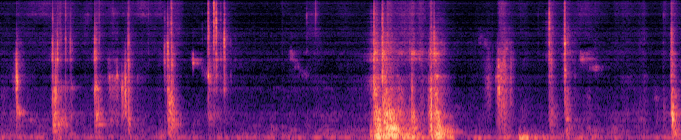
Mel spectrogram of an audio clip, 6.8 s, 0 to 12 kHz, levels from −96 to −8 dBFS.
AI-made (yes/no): yes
